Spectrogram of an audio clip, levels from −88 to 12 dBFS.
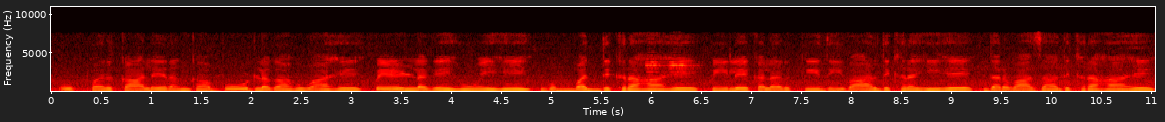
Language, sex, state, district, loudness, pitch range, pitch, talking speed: Hindi, female, Goa, North and South Goa, -35 LUFS, 195-220 Hz, 210 Hz, 145 wpm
